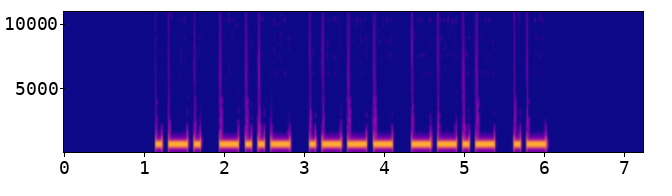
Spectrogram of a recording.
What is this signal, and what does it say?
Morse code, heard as a keyed tone, about 15 wpm, 700 Hz. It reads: RXJQA
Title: Code Groups - 5 Letters - 15wpm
